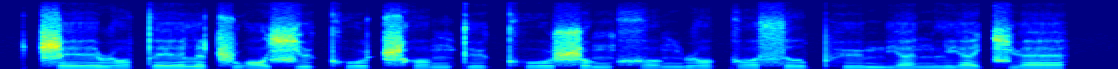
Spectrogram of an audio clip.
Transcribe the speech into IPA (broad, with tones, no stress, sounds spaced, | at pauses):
ʈ͡ʂ e˧˥ ɪ̯ ɻ ɤ˨˩ t̪ e˧˥ ɪ̯ l i˧ ʈ͡ʂ w ɔ˨˩ ɕ y˥ kʰ u˧˥ ʈ͡ʂʰ ɤ˨˩ ŋ t̪ y˧˥ kʰ u˥ ʂ ʊ˥˩ ŋ x ɤ˨˩ ŋ ɻ ɤ˥˩ k ɤ˧˥ s ɹ̩˧˥ pʰ y˥ m j ɛ˨˩ n l j ɛ˥˩ t͡ɕ ɥ ɛ˥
